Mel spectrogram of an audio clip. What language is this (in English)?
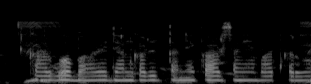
Magahi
